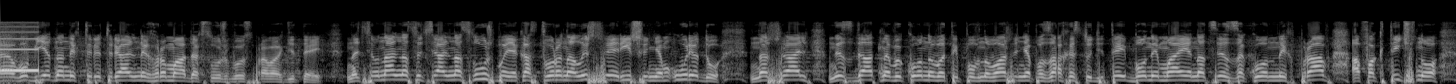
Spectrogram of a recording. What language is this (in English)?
Ukrainian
